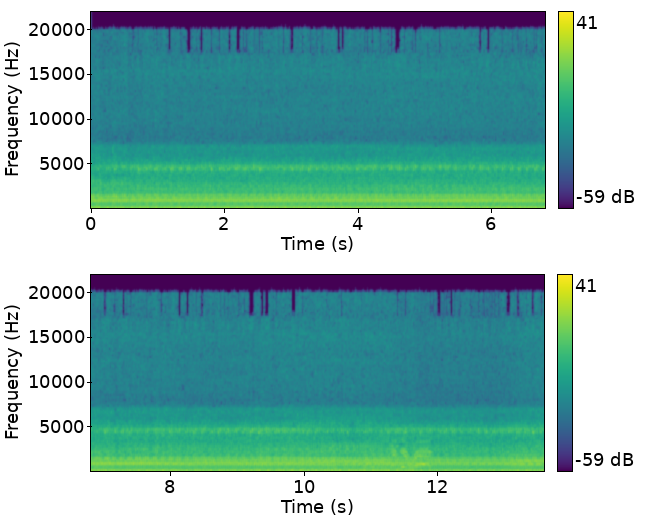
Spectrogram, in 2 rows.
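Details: 4106 bus diesel after Allison V730 transmission swap, in shop: steady low idle, even beat about three pulses a second, no stumbling; normal clean idle.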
